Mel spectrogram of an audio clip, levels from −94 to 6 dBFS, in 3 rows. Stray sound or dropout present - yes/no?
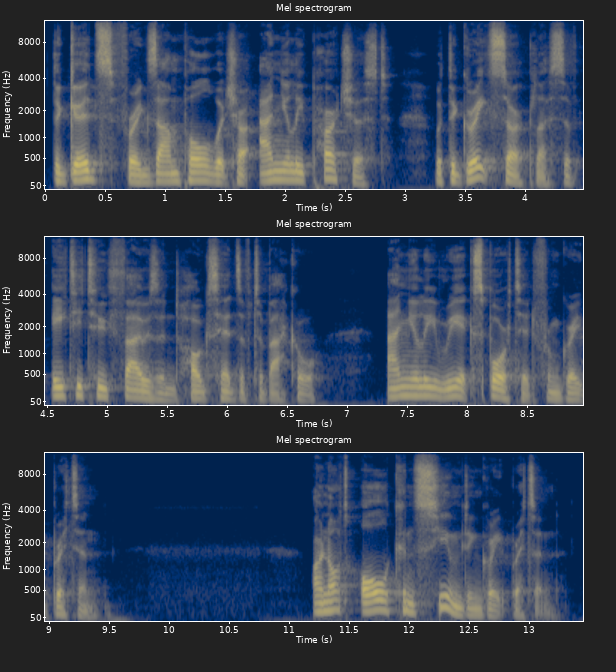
no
